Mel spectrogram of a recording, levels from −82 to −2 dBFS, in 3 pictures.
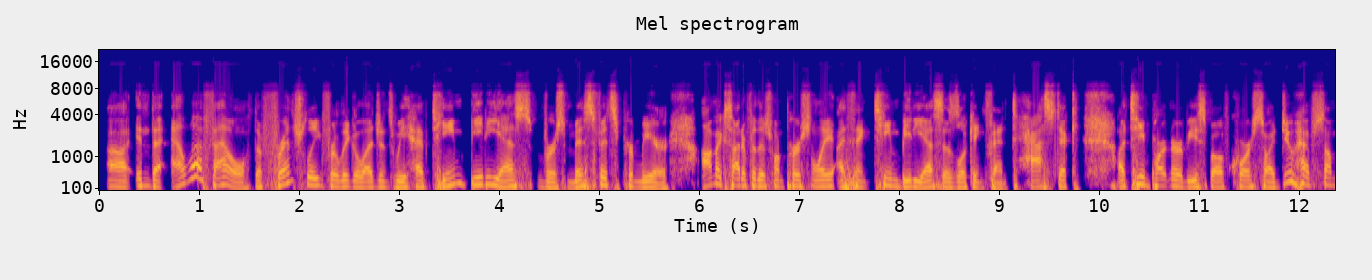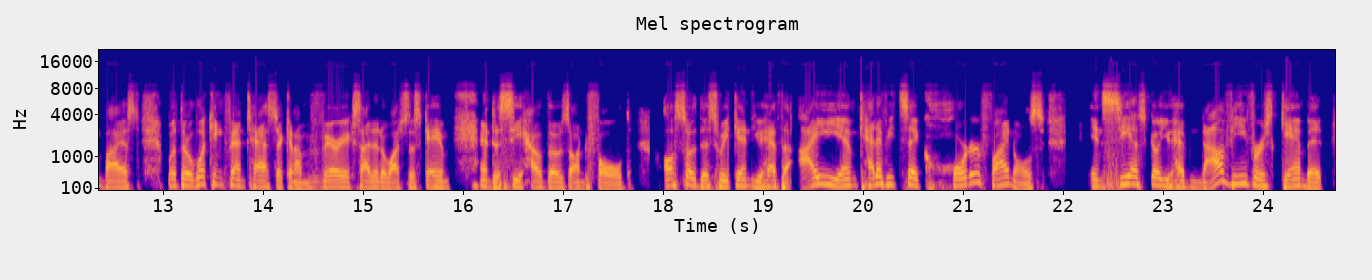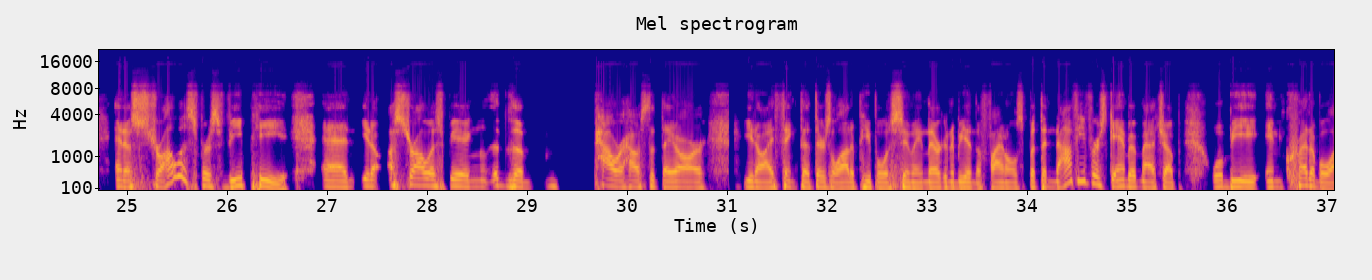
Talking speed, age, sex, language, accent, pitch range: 190 wpm, 20-39, male, English, American, 115-145 Hz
